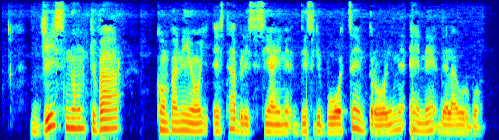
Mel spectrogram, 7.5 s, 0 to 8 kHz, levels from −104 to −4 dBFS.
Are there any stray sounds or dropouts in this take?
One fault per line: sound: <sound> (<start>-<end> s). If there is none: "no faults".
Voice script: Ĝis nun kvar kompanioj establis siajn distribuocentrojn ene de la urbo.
no faults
